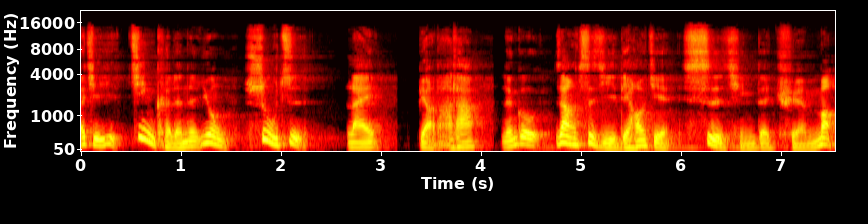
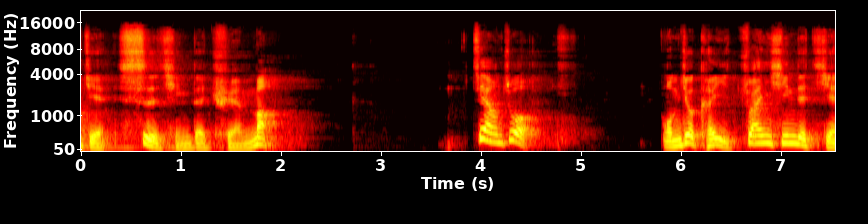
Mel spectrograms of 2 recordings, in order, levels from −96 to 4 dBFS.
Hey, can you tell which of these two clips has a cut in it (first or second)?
first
